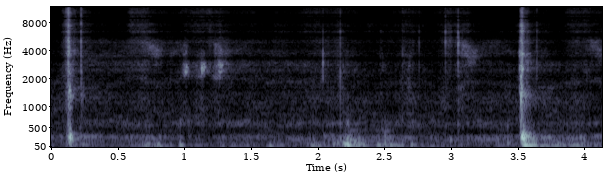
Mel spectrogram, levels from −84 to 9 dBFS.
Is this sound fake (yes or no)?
yes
